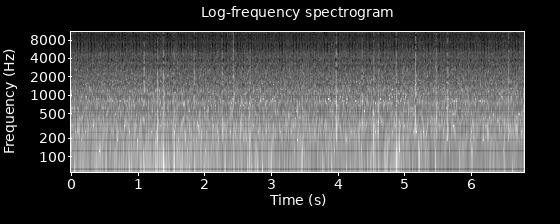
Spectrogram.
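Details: 2005 Nissan Wingroad (DBA-Y12), 103,064 km, at idle: loud steady hollow roar from the alternator. Worn alternator bearing suspected; fixed by fitting a rebuilt alternator.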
